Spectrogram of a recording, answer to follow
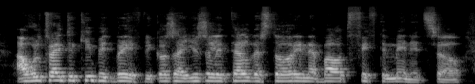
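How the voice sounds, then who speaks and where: A man with a Greek accent and a fairly high pitch. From Greece, Thessaloniki. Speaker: bioethicist. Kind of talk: interview conversation.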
